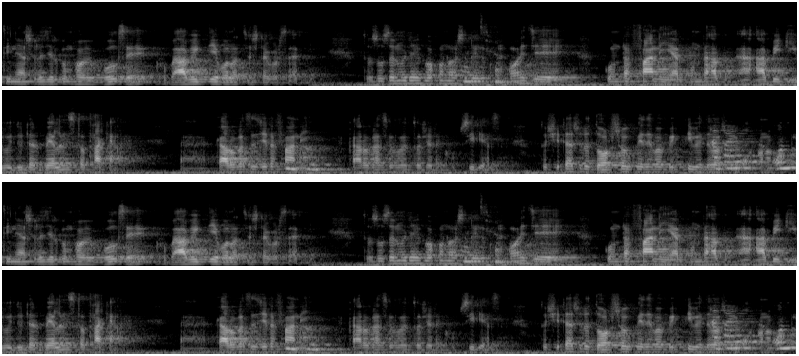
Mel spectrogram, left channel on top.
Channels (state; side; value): identical; both; correlation 1.00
